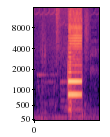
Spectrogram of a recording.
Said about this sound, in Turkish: Tuş sesi galiba. Telefon tuş sesi.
